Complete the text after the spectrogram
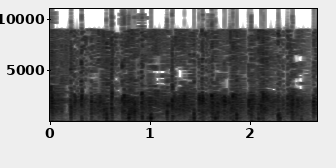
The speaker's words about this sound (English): So wave your hands so we can give you a round of applause as well.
